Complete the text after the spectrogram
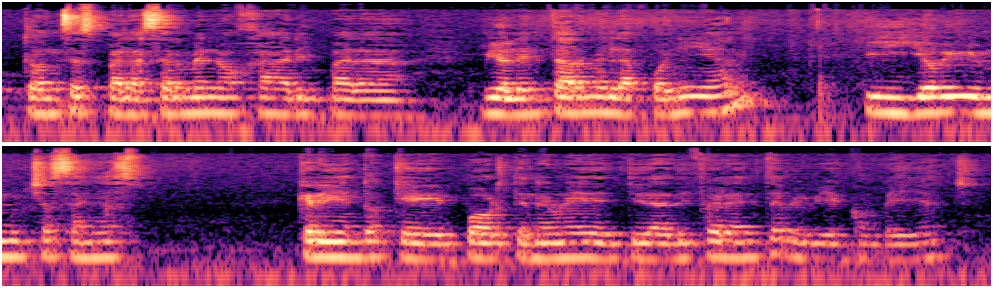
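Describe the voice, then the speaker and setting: A woman's voice: low voice, level tone, mellow, a little hiss or hum. Earnest Mexican woman in her forties. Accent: Mexican Spanish. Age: 40s. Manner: measured, earnest, with frequent fillers. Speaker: interviewee. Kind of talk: recorded interview. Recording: echoey room, mic at a distance.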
